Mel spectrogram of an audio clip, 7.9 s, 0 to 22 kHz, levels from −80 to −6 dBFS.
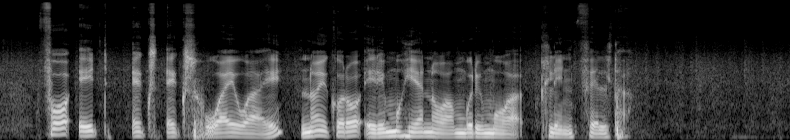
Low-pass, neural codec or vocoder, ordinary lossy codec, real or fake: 19.8 kHz; vocoder, 44.1 kHz, 128 mel bands every 512 samples, BigVGAN v2; none; fake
